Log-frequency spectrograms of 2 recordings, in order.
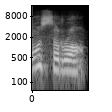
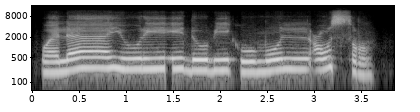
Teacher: Dia tak, bila dia letak usra, dia jadi macam baris atas. Sekarang ni ra tu mati tapi tebal.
